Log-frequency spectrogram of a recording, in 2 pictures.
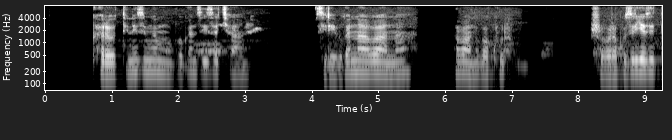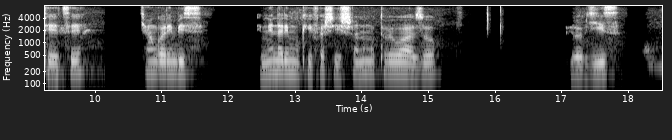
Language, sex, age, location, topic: Kinyarwanda, female, 36-49, Kigali, agriculture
